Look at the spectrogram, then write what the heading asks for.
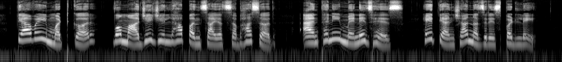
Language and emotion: Marathi, neutral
